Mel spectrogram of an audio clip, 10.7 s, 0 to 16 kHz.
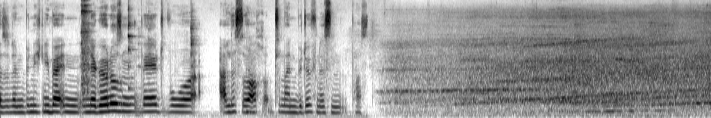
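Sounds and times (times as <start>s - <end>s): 
speech: 0.0s - 6.0s
faint tonal whines: 5.7s - 10.6s
train rumbling on rails: 5.8s - 10.6s.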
